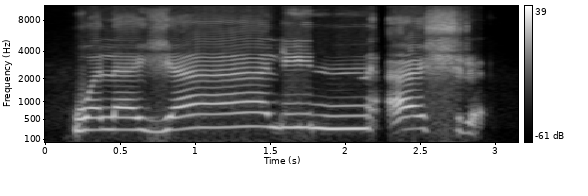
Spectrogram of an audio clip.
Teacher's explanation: وَلَيَالٍ عَشْرٍ، تنوین کے بعد آئین آ رہا ہے تو یہاں پہ اظہار ہوگا، تنوین کو ظاہر کر کے پڑھیں گے اور را کو ہم ساکن کر دیں گے وقف کی صورت میں.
